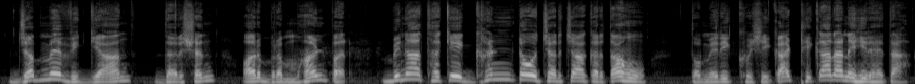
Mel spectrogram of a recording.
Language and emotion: Hindi, happy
